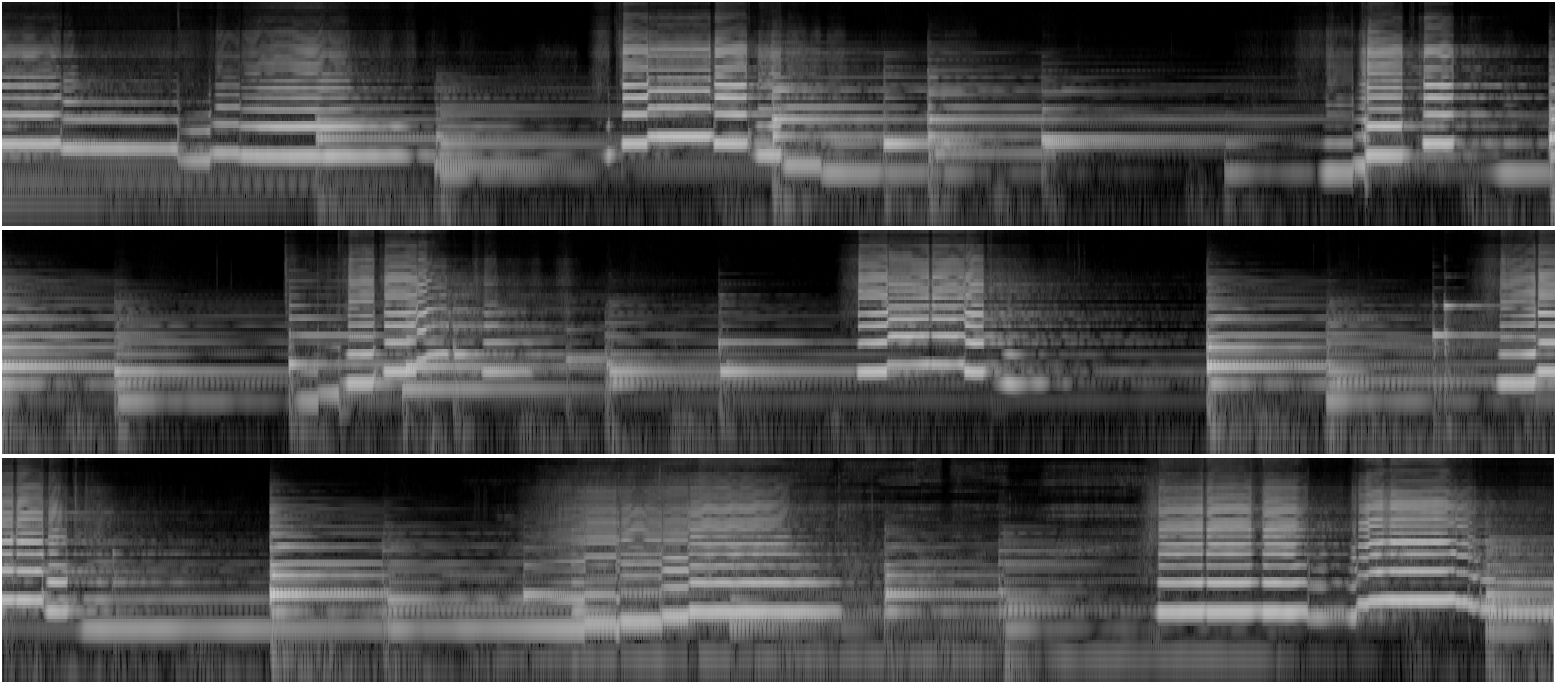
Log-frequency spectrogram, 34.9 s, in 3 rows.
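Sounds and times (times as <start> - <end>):
alto saxophone: 0.0 - 34.9
piano: 0.0 - 34.9
person singing: 27.0 - 33.5.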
